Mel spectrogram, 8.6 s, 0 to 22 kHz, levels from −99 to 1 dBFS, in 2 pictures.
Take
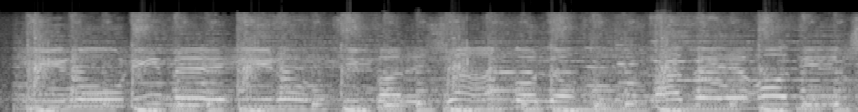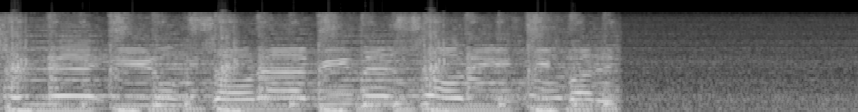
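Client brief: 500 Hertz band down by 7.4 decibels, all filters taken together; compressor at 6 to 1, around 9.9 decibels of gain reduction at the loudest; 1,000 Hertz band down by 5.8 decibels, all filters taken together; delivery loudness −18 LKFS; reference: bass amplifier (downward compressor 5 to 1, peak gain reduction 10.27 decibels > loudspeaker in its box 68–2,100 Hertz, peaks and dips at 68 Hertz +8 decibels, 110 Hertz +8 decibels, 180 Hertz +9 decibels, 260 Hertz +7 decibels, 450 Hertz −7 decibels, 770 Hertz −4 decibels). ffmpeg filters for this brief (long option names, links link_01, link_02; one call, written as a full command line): ffmpeg -i in.wav -af "equalizer=frequency=500:width_type=o:gain=-4,equalizer=frequency=1000:width_type=o:gain=-4,acompressor=threshold=-26dB:ratio=6,acompressor=threshold=-35dB:ratio=5,highpass=frequency=68:width=0.5412,highpass=frequency=68:width=1.3066,equalizer=frequency=68:width_type=q:width=4:gain=8,equalizer=frequency=110:width_type=q:width=4:gain=8,equalizer=frequency=180:width_type=q:width=4:gain=9,equalizer=frequency=260:width_type=q:width=4:gain=7,equalizer=frequency=450:width_type=q:width=4:gain=-7,equalizer=frequency=770:width_type=q:width=4:gain=-4,lowpass=frequency=2100:width=0.5412,lowpass=frequency=2100:width=1.3066,volume=19dB" out.wav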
